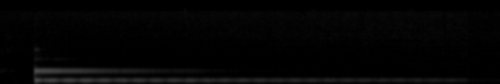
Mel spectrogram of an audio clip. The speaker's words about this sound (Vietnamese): bây giờ mời các em nghe một tiếng chuông nha để rồi chúng ta chia sẻ tiếp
